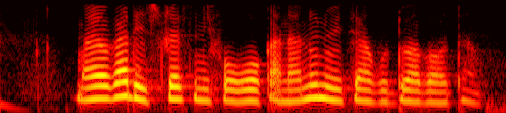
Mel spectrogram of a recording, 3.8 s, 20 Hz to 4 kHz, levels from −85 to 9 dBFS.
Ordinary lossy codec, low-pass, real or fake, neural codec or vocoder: none; 3.6 kHz; real; none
